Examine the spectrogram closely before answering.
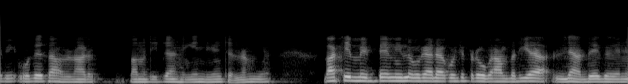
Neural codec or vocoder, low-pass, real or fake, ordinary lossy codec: codec, 16 kHz, 1 kbps, FunCodec, trained on Chinese and English, 50 frames a second; 5.4 kHz; fake; AAC, 32 kbps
